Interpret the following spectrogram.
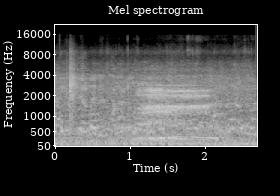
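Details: Cattle at Nolin Bazar livestock market in Gopalpur, Tangail, Bangladesh, mostly local desi cattle: one drawn-out, fairly level moo of about a second amid a busy crowd murmur and voices.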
